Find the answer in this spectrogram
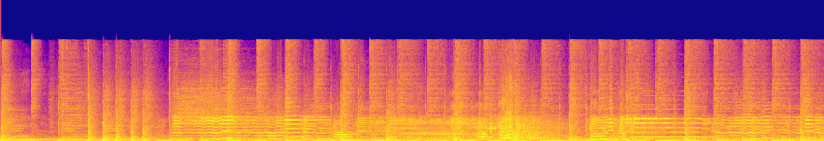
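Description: Live rock band playing an instrumental passage with no singing: electric guitar, bass guitar, saxophone and a steady drum kit beat.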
